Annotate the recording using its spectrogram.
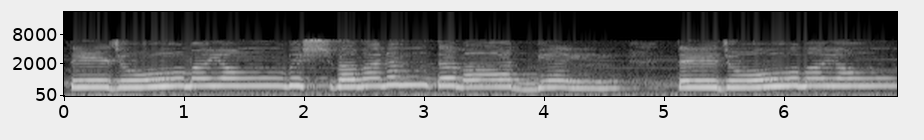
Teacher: ಇಲ್ಲಿ ಅನುಸ್ವಾರದ ಉಚ್ಚಾರಣೆ ನಾಸಿಕಾ ವ ರೀತಿ, ಕಾರಣ ಮುಂದಿನ ಶಬ್ದ ಅವರ್ಗೀಯ ವ್ಯಂಜನ ವ, ವಿಶ್ವ ವದೊಂದಿಗೆನೆ ಪ್ರಾರಂಭ ಆಗ್ತಾ ಇದೆ.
